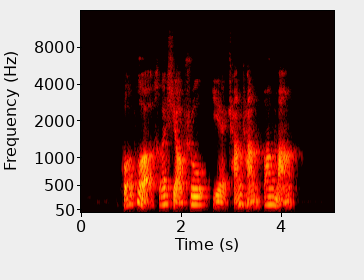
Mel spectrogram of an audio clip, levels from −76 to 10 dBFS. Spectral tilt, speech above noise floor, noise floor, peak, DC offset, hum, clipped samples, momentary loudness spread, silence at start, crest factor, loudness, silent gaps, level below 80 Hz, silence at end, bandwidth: -8 dB/octave; 54 dB; -79 dBFS; -6 dBFS; under 0.1%; none; under 0.1%; 7 LU; 0.85 s; 22 dB; -25 LUFS; none; -70 dBFS; 0.8 s; 10.5 kHz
